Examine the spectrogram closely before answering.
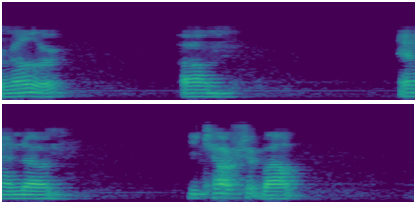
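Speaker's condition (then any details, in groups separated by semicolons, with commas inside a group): Tongue cancer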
